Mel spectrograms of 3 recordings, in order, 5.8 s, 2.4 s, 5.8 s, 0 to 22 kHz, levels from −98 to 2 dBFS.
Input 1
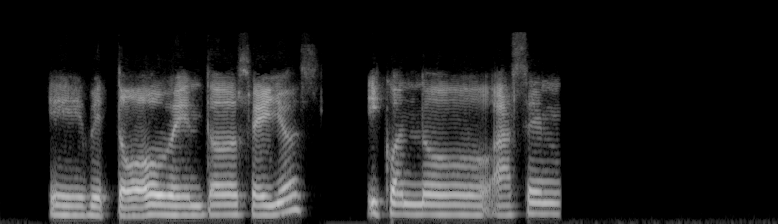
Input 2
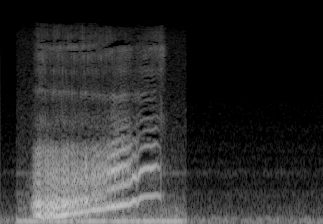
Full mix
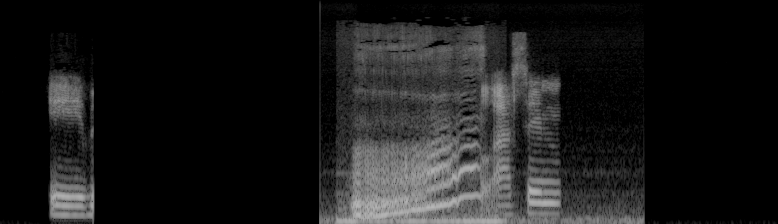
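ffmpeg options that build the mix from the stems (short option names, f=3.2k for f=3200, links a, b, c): -filter_complex "[0:a]bass=f=250:g=-10,treble=f=4k:g=13,volume=-2dB,asplit=3[a][b][c];[a]atrim=end=0.7,asetpts=PTS-STARTPTS,afade=t=out:st=0.696:d=0.004:c=hsin[d];[b]atrim=start=0.7:end=3.61,asetpts=PTS-STARTPTS,volume=0[e];[c]atrim=start=3.61,asetpts=PTS-STARTPTS,afade=t=in:d=0.004:c=hsin[f];[d][e][f]concat=n=3:v=0:a=1[g];[1:a]aemphasis=mode=production:type=50fm,adelay=2400,volume=0.5dB[h];[g][h]amix=inputs=2:normalize=0,acompressor=threshold=-26dB:ratio=4"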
